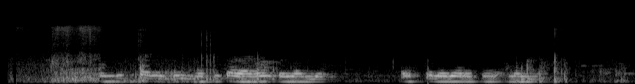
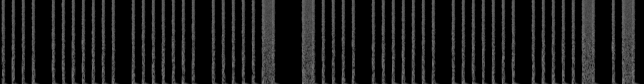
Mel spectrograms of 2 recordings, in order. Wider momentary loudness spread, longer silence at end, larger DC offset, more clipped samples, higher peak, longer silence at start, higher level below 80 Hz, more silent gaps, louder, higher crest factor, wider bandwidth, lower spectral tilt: first, 16 LU vs 3 LU; about the same, 0.05 s vs 0.1 s; neither; neither; about the same, -14 dBFS vs -16 dBFS; about the same, 0.1 s vs 0 s; second, -72 dBFS vs -54 dBFS; second, none vs 0.43-0.51 s, 1.23-1.31 s, 2.02-2.11 s, 2.83-3.01 s, 3.62-3.71 s, 4.43-4.51 s, 5.24-5.32 s, 6.03-6.11 s; about the same, -30 LUFS vs -29 LUFS; about the same, 16 dB vs 16 dB; second, 6.6 kHz vs over 20 kHz; first, -9 dB/octave vs 0 dB/octave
